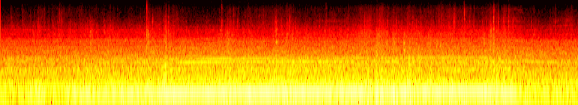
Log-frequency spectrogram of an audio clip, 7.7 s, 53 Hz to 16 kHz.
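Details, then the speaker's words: 1995 Mercedes E320 W124 wagon automatic, before Bowden cable and modulator adjustment: engine drone holds one steady pitch up a hill with no upshift; shifting flare also noted, cause not confirmed. "it's not going to shift as we go up this hill okay"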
